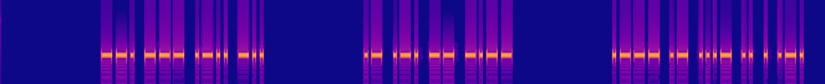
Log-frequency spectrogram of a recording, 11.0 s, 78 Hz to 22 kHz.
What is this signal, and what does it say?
Morse code, heard as a keyed tone, about 25 wpm, 550 Hz. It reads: GOLD ARMY JAVIER
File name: Ultimate Word List / 25WPM Ultimate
